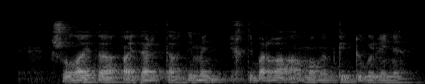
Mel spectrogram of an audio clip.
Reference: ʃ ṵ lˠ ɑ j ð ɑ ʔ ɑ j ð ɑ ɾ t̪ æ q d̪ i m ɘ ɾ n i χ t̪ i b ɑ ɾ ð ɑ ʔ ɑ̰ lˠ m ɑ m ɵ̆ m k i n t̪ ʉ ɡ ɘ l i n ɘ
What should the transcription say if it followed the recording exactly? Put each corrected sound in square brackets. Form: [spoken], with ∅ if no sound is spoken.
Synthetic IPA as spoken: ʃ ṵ lˠ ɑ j ð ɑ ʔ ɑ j ð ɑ ɾ t̪ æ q d̪ i m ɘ [∅] n i χ t̪ i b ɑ ɾ [ʁ] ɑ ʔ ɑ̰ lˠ m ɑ m ɵ̆ m k i n t̪ ʉ ɡ ɘ l i n ɘ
